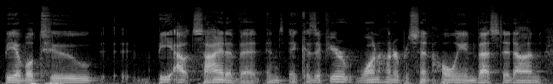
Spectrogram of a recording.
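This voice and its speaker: A man's voice: deep voice, steady tone, normal speed, fairly bright tone. A man in his thirties co-hosting a podcast, explaining his view in a casual talk. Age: 30s. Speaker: podcast co-host. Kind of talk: casual conversation.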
